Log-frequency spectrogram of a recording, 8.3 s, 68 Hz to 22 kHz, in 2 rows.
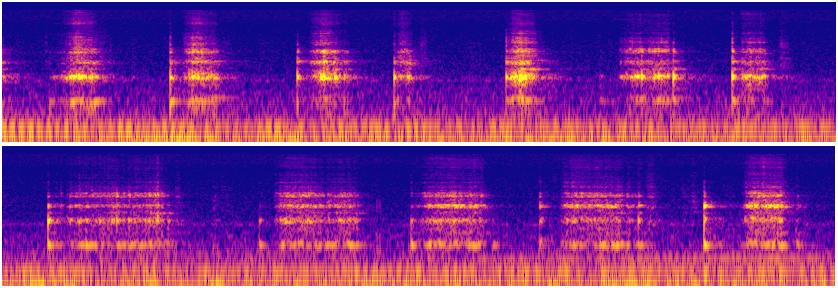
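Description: A thin pen-like tool scratches and traces across the surface of a large, solid wooden plank sign with painted lettering. Short raspy strokes carry a faint ringing tone around 1 kHz, then give way to longer, steadier rubbing passes over a low, constant hum.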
